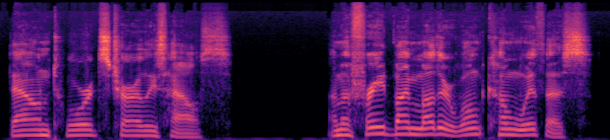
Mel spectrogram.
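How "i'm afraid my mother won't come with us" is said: ordinary delivery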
